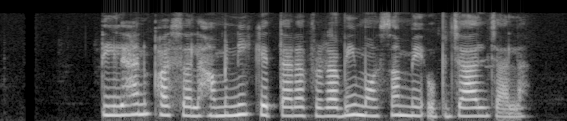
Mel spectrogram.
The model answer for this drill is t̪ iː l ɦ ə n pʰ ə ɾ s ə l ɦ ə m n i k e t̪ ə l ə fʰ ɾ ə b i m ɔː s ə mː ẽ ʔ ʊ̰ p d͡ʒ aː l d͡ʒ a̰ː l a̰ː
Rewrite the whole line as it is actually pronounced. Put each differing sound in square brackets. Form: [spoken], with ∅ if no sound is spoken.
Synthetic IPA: t̪ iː l ɦ ə n pʰ ə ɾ s ə l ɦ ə m n i k e t̪ ə [ɾ] ə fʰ ɾ ə b i m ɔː s ə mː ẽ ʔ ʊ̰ p d͡ʒ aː l d͡ʒ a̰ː l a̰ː

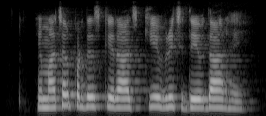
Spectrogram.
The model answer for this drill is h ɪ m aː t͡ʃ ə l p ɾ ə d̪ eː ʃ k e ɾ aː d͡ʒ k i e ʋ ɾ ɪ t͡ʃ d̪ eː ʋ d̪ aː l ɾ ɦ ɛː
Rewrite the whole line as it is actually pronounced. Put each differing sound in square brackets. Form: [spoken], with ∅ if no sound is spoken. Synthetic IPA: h ɪ m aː t͡ʃ ə l p ɾ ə d̪ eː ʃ k e ɾ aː d͡ʒ k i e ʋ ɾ ɪ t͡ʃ d̪ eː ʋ d̪ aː [∅] ɾ ɦ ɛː

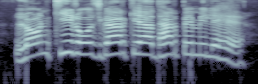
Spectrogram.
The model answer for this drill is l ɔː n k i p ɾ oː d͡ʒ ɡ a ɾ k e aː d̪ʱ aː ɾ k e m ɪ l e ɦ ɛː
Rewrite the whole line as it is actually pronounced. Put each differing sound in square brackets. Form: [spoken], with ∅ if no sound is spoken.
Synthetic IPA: l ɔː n k i [∅] ɾ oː d͡ʒ ɡ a ɾ k e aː d̪ʱ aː ɾ [p] e m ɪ l e ɦ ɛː

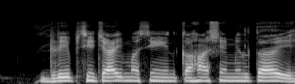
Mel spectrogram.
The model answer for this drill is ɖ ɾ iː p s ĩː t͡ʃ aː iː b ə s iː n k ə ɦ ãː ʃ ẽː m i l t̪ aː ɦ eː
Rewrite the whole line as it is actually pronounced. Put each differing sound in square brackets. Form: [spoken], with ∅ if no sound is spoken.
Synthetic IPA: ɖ ɾ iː p s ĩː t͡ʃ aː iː [m] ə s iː n k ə ɦ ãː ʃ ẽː m [ɪ] l t̪ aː ɦ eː

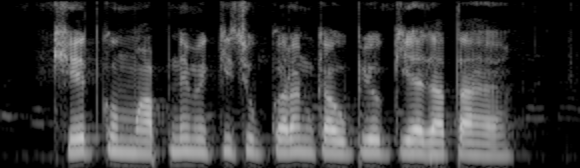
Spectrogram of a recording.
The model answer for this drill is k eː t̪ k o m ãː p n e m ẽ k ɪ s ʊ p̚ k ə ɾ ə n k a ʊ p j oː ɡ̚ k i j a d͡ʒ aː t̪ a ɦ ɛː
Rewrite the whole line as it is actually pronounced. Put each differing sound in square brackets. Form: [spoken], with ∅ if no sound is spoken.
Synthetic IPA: [kʰ] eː t̪ k o m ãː p n e m ẽ k ɪ s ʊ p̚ k ə ɾ ə n k a ʊ p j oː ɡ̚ k i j a d͡ʒ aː t̪ a ɦ ɛː

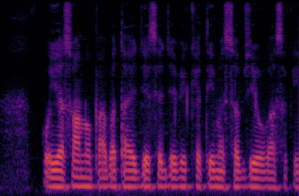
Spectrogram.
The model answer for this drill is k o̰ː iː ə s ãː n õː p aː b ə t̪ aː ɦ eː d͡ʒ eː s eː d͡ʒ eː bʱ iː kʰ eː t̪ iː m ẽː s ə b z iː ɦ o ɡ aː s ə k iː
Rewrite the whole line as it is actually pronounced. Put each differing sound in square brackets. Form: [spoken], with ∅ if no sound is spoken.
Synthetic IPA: k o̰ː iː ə s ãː n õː p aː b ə t̪ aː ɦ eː d͡ʒ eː s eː d͡ʒ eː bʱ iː kʰ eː t̪ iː m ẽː s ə b z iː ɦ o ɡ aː s ə k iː

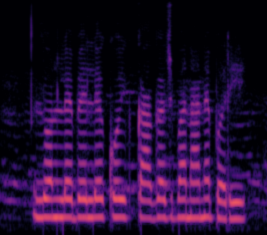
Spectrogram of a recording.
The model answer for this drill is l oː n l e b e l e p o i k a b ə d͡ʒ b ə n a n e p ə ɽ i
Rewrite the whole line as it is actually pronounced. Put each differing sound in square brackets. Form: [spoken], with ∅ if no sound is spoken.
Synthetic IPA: l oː n l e b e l e [k] o i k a [ɡ] ə d͡ʒ b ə n a n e p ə [ɾ] i

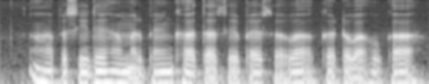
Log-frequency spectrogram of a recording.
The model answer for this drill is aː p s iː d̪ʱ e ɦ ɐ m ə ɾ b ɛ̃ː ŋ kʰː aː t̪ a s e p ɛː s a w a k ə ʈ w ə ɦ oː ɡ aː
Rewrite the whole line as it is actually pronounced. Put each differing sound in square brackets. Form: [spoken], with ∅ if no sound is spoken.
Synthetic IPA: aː p s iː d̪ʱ e ɦ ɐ m ə ɾ b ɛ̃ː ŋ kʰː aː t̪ a s e p ɛː s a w a k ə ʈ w [a] ɦ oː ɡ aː

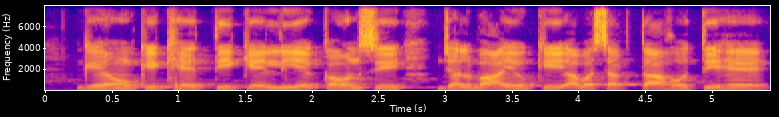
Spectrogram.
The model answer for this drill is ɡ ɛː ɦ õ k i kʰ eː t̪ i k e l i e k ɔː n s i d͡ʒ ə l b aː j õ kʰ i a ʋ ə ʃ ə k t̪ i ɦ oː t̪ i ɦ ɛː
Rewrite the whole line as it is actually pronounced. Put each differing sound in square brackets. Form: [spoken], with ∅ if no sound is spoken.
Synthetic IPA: ɡ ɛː ɦ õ k i kʰ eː t̪ i k e l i e k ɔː n s i d͡ʒ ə l b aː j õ [k] i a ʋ ə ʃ ə k t̪ [a] ɦ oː t̪ i ɦ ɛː

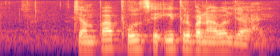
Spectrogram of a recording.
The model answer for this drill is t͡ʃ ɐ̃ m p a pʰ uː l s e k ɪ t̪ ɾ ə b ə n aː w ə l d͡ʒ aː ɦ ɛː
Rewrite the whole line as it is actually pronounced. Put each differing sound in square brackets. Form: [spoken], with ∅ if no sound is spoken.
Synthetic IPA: t͡ʃ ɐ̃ m p a pʰ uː l s e [ʔ] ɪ t̪ ɾ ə b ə n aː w ə l d͡ʒ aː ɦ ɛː

